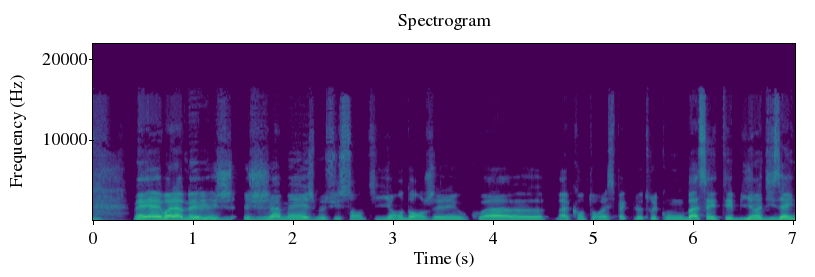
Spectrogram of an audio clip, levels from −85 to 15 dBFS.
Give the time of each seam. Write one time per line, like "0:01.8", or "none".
0:04.6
